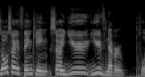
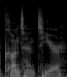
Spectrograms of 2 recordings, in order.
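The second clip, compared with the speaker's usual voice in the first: whispering; 5 semitones lower, 10 dB quieter, much slower than usual. Real, not acted. Whispered trailing question.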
